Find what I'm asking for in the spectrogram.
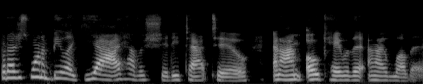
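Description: On a very clean recording with a silent background, a woman talks at a fairly quick pace. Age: young. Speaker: podcast co-host. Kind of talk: casual chat.

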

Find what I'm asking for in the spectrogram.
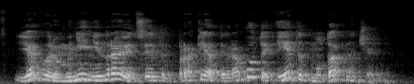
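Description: A man with a high pitch sounds animated, with lively intonation. Audible room echo surrounds his voice. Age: 60s. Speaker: philosophy discussion group leader. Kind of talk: casual interview. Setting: studio, face to face. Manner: animated, with rhetorical questions.

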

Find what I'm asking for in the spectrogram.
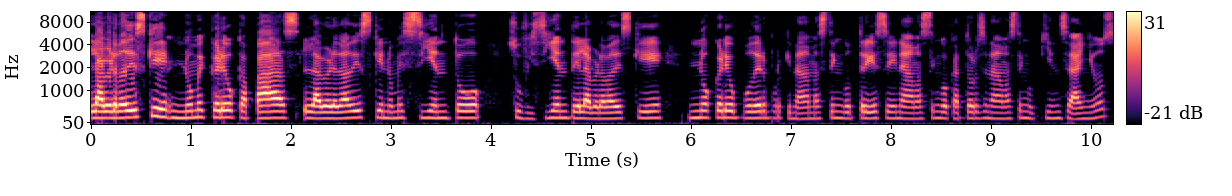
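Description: A woman speaks at a moderate pace with a medium pitch. Her intonation is flat and monotone, while her loudness swings widely. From Mexico. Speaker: podcast host. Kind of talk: casual monologue.

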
